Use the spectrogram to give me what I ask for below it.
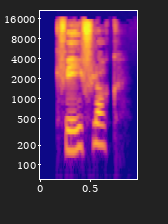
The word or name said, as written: kvægflok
